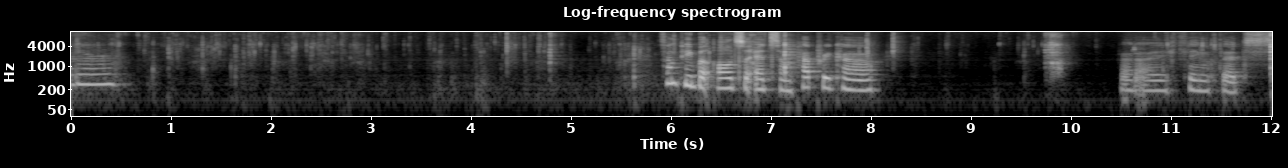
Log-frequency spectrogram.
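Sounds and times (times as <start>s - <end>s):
spatula stirring thick filling: 0.0s - 12.0s.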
